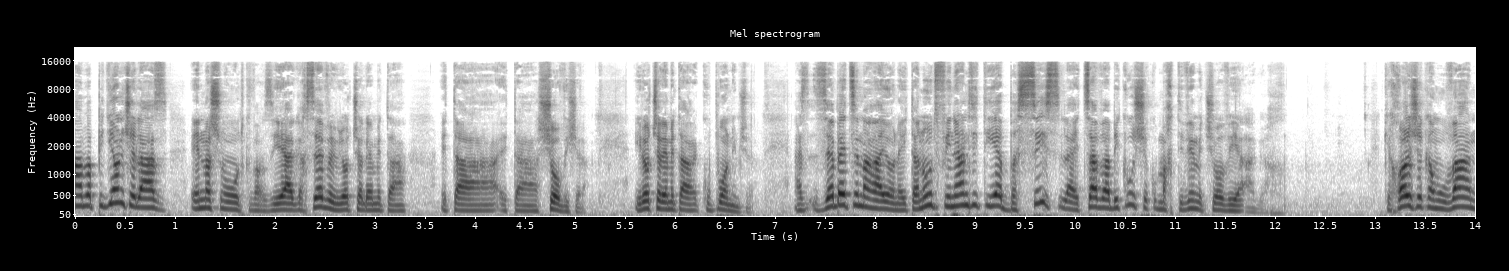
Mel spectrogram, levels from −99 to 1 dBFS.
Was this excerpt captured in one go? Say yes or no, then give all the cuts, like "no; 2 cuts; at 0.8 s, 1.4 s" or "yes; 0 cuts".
no; 1 cut; at 13.0 s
